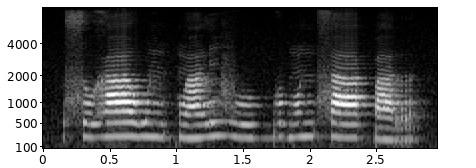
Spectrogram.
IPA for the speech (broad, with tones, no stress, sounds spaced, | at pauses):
s ʊ˨ ɣ aː˦ w ĩ˨ kʷ ã˨˦ l i˦ v uː˨ ɡ͡b ʊ˦ ɡʷ ĩ˦ ŋ s aː˦ k͡p a˨ r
